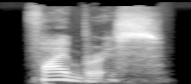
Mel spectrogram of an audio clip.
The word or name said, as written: fibrous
